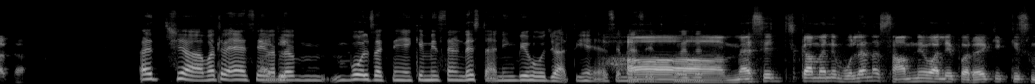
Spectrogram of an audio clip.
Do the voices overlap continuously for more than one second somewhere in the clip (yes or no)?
yes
